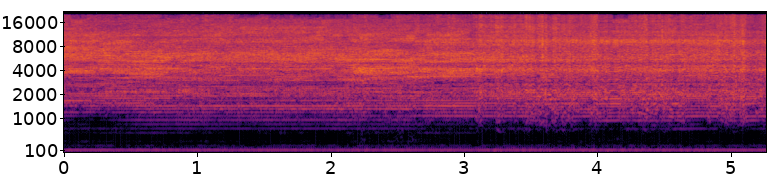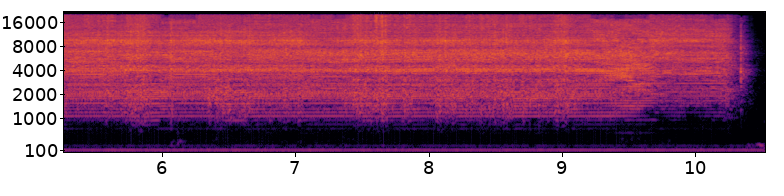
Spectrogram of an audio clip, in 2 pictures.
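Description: A Philips OneBlade electric trimmer shaping a goatee gives a close, steady high-pitched buzz that runs without break, with faint cutting rasps over the motor hum.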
